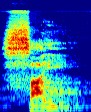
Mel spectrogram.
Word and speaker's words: psi: ये जो है हमारे भगवान शिव जी वाला जो है त्रिशूल ले लिया और इसका नाम रख दिया है साई। स्पेलिंग है इसकी PSI।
